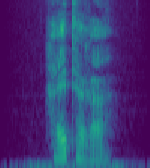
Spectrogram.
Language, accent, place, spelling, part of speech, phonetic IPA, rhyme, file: German, Germany, Berlin, heiterer, adjective, [ˈhaɪ̯təʁɐ], -aɪ̯təʁɐ, De-heiterer.ogg
- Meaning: 1. comparative degree of heiter 2. inflection of heiter: strong/mixed nominative masculine singular 3. inflection of heiter: strong genitive/dative feminine singular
